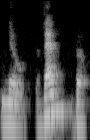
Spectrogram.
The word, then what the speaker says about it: November: It's November. It's spelled November.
